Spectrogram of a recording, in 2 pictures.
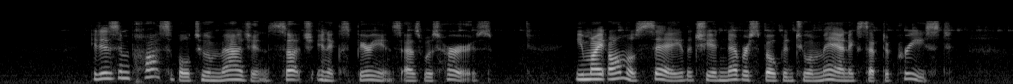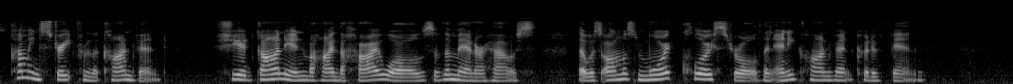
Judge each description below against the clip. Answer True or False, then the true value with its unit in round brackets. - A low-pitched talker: False (200 Hz)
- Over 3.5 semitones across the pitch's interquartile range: True (4.2 semitones)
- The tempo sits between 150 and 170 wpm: True (155 wpm)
